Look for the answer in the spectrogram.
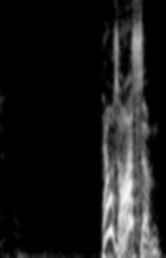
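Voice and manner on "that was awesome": much higher, thrilled gasping character voice. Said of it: "And she goes".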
